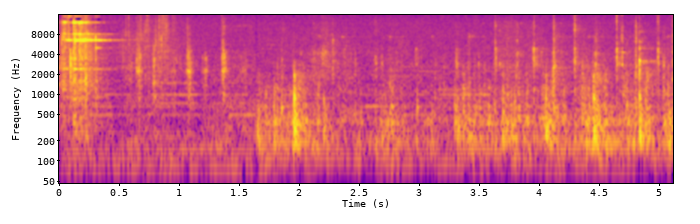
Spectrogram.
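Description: Metal clicking and rattling from the camshaft sprocket, timing chain and other parts of a Honda XR250 four-stroke cylinder head being worked loose by hand. There is a sharp click at the very start, then irregular clicks and rattles.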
